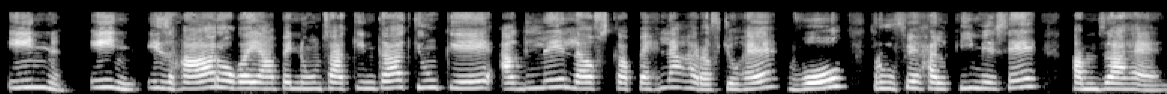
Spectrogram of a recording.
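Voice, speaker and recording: A woman teaching Quranic recitation rules, explaining each rule step by step and then reciting the words slowly and drawn out, checking in often with "theek hai". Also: high-pitched, fairly bright tone. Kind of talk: tajweed lesson with slow recitation.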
